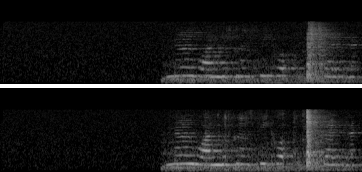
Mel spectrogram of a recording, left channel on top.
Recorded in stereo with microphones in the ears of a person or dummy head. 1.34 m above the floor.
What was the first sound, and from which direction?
A child speaking, 35° right (ahead or behind).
